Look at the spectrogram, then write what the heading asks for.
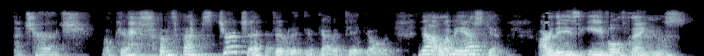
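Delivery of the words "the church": very quiet, hushed, confiding whisper. Listing volunteer work that can take over one's time: whispered 'the church'. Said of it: "I'm going to whisper this".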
